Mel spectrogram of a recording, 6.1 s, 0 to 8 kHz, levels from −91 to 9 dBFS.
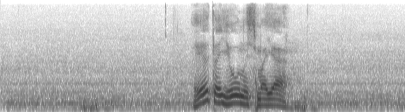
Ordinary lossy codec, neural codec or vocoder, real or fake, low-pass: AAC, 32 kbps; none; real; 7.2 kHz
